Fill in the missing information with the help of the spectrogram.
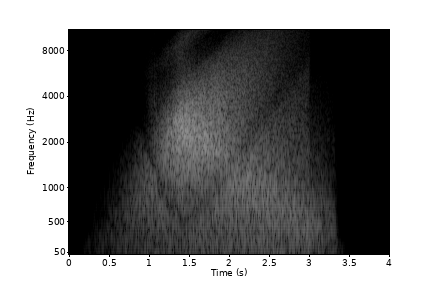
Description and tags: a user interface sound for a game
click, videogam, swish, game, swoosh, woosh, user-interface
